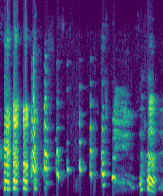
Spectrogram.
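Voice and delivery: high, helpless laughing fit; real extended giggling; long laugh. Real, not acted. Laughing at own keto joke.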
